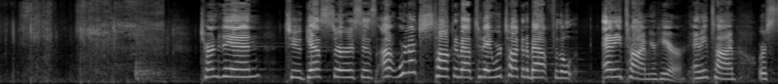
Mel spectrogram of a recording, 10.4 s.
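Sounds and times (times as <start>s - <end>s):
paper slip torn off a church ministry brochure: 0.0s - 2.4s
speech: 2.8s - 10.3s.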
